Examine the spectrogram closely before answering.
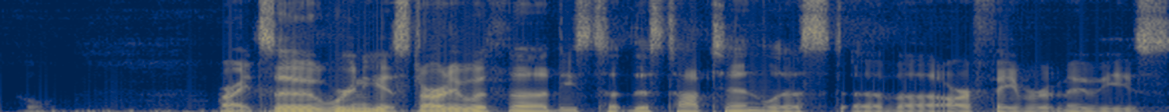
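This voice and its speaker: A man speaks at a moderate pace in a plain, everyday voice, fairly low in pitch with lively intonation, on a very clean recording with a silent background. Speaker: film podcast co-host. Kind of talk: casual chat. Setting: home room with movie shelves.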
